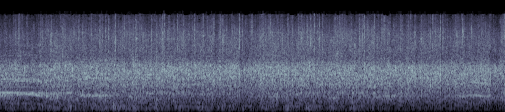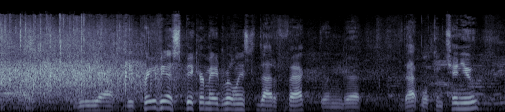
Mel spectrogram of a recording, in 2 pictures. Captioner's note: some Applause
